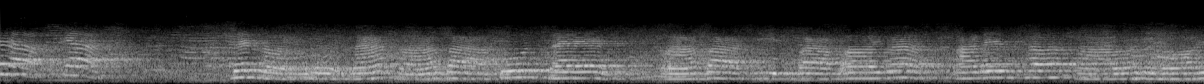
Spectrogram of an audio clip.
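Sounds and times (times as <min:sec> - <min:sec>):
child speaking: 0:00.0 - 0:01.4, 0:02.3 - 0:12.0.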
